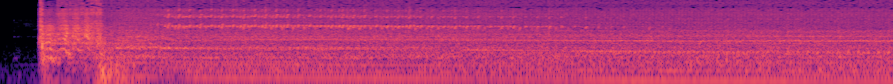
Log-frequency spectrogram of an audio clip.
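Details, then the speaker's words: Car being checked for a defective radiator fan, just after starting with fan off and engine not yet hot: thin high squeal over the idle that fades as revs settle; worn drive belt, to be replaced. "और इसकी belt भी घिस चुकी है। इसलिए, हम इसकी belt भी बदल देंगे। आपने अभी-अभी बेल्ट की आवाज जरूर सुनी होगी।"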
